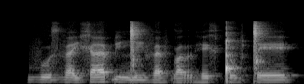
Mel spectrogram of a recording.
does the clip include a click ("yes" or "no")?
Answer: yes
